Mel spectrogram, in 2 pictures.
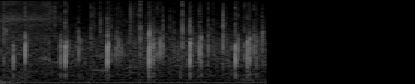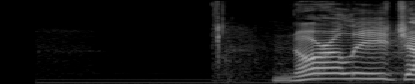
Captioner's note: crowd cheering and applauding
